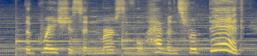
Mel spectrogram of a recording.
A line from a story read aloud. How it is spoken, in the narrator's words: cried Miss Pross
